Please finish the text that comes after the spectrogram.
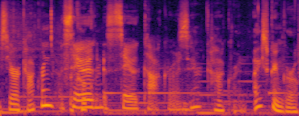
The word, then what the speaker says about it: Cochran: Sarah Cochran.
